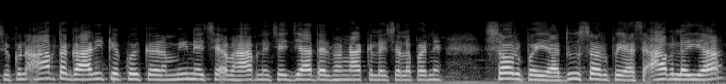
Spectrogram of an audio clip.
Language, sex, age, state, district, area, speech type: Maithili, female, 60+, Bihar, Muzaffarpur, urban, spontaneous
